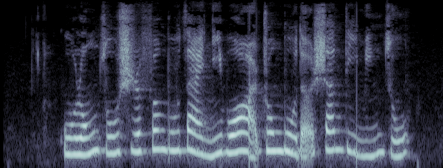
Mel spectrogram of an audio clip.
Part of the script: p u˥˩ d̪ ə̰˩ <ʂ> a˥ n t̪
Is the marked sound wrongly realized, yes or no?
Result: no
